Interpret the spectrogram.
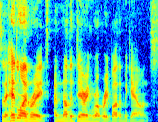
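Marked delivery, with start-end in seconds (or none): none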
